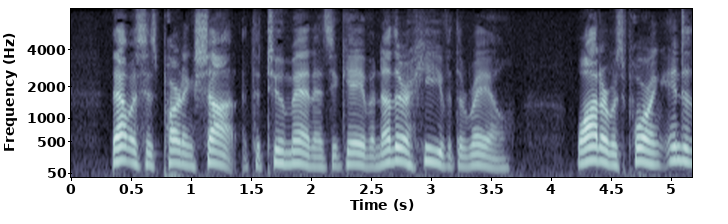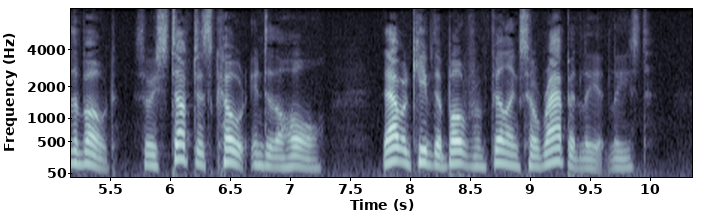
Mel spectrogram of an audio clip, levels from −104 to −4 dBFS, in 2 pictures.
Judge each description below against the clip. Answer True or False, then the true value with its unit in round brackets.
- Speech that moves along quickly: True (245 wpm)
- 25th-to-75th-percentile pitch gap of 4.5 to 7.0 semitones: True (4.9 semitones)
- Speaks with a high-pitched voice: False (155 Hz)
